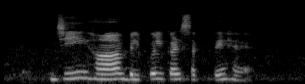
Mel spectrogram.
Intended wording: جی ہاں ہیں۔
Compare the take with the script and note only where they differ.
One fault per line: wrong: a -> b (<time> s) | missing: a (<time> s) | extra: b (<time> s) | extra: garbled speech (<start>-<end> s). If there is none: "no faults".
extra: بالکل کر سکتے (1.2 s)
